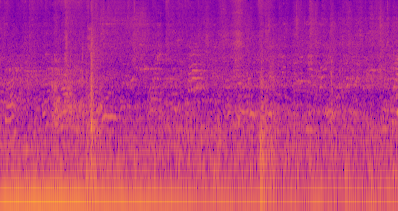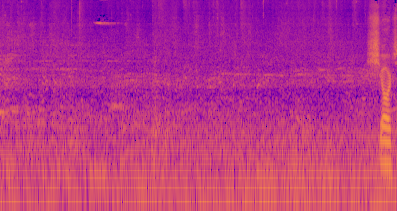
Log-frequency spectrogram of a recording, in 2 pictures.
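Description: Outdoor street noise hums steadily in the background.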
